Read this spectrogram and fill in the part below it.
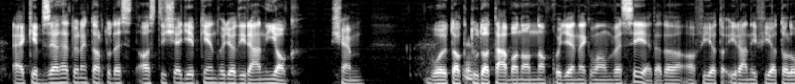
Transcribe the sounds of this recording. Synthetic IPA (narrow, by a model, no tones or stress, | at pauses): ʔɛlkeːbzɛlɦɛt̪øːnɛk̚t̪ɒrt̪o̞d̪ɛsɒst̪iʃɛɟeːp̚keːnt̪ho̞ɟɒziɾaːnijɒk | ʃɛm | vo̞lt̪ɒkt̪ud̪ɒt̪aːbɒnɒnːɒkho̞ɟɛnːɛkʋɒɱvɛseːjɛt̪ɛːt̪ɒ̰fijɒt̪iɾaːnifijɒt̪ɒlo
